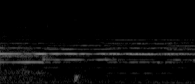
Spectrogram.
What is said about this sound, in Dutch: er komt een, eh, een ambulance voorbij. Eh, ja. inderdaad. Die komt even een PS5 brengen met spoed, denk ik.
